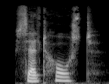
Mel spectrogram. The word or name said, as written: SALTHORST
